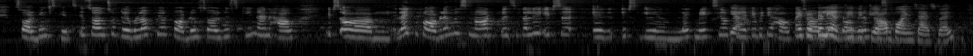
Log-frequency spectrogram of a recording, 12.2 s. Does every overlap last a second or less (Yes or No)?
No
